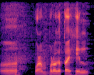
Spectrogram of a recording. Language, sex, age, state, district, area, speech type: Assamese, male, 18-30, Assam, Morigaon, rural, spontaneous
